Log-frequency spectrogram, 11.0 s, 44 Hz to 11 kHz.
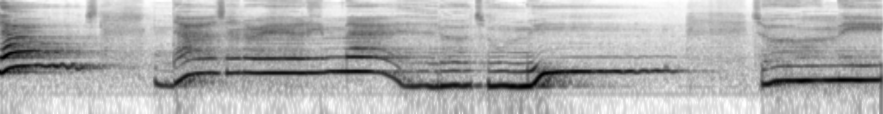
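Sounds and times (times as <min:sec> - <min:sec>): girl singing long held notes: 0:00.0 - 0:11.0.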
